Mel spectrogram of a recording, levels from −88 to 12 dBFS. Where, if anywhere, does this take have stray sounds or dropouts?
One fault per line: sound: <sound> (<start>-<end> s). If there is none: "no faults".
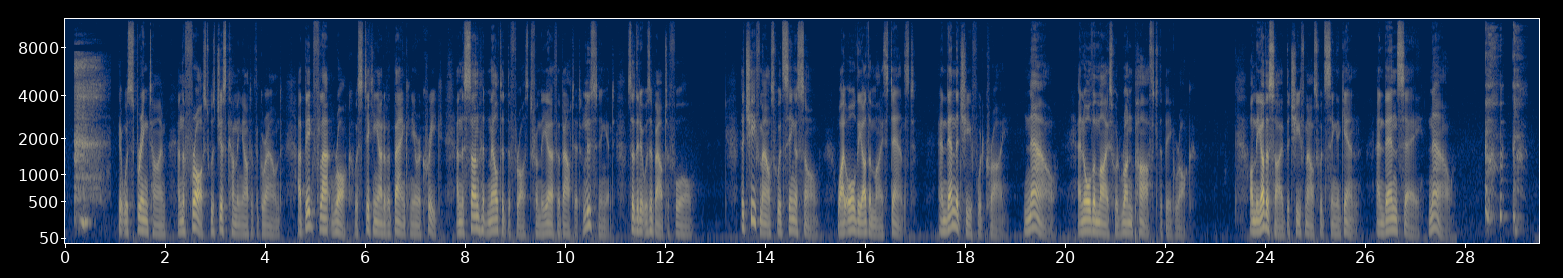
sound: sigh (0.2-0.9 s)
sound: cough (28.4-29.3 s)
